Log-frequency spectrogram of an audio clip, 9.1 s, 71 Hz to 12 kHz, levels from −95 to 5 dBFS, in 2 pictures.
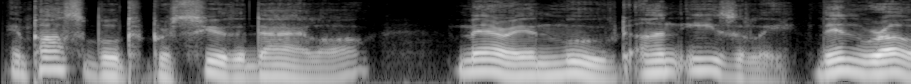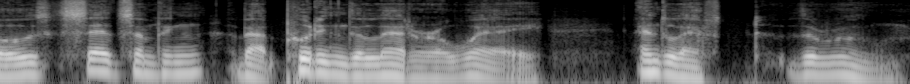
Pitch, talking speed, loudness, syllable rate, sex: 125 Hz, 140 wpm, -19 LUFS, 5.0 syllables/s, male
